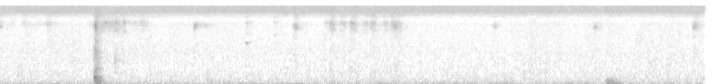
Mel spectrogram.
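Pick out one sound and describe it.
A paintbrush taps softly against a palette.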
